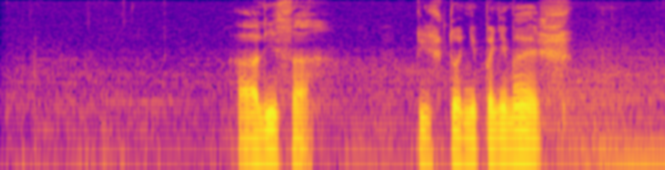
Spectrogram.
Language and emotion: Russian, angry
